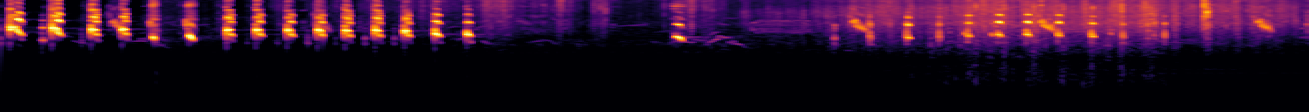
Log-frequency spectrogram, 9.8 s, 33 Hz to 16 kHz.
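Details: Osprey at Charlo, Montana, USA, recorded in 2017, giving a rapid run of about thirteen short, high chirps in under four seconds, then a lone call followed by busier, noisier chirping.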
